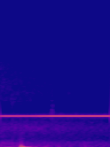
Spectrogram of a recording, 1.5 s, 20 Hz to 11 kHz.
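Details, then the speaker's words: Toyota Land Cruiser 2UR engine, cranks but won't start after running out of fuel, with fuel pump primary circuit code: steady clear high tone in quiet cabin; warning chime from an ABS unit motor low-pressure code that won't clear. "मतलब ABS unit की जो मोटर होती है उसका pressure low है, उसकी वजह से ये कोड क्लियर भी नहीं हो रहा। ये सामने हम कर रहे हैं लेकिन क्लियर नहीं हो रहा, ठीक है। ये जो बीप है वो इस वजह से कर रही है।"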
